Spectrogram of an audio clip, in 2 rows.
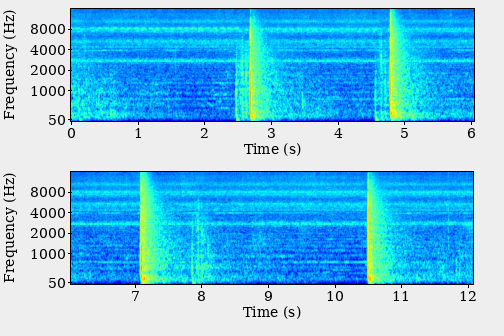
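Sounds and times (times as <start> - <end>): firework shells booming: 0.0 - 1.6, 2.4 - 6.4, 7.0 - 8.8, 10.5 - 12.0.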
